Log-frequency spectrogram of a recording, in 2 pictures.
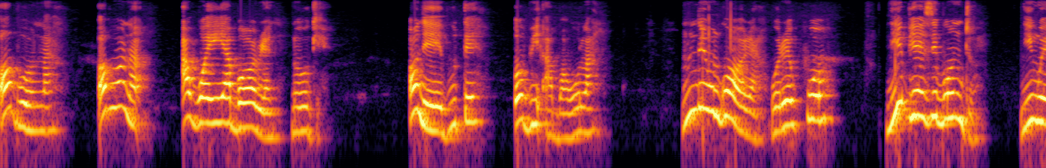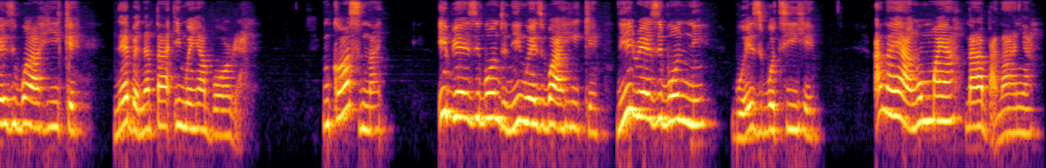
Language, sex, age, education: Igbo, female, 46-60, tertiary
